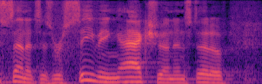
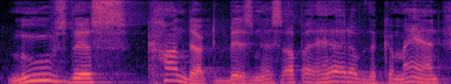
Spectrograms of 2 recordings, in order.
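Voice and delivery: ordinary delivery

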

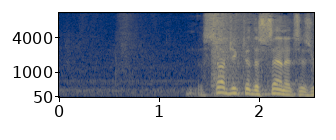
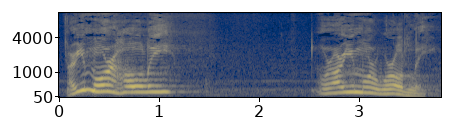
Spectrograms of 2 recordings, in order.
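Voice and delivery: pitched up, leaning hard on you; pressing question; 9 semitones higher, 4 dB louder than usual. Real, not acted. Preacher questioning the congregation, raised and urgent. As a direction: demand an answer.

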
